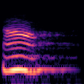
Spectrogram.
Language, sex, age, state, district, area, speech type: Odia, female, 45-60, Odisha, Angul, rural, conversation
